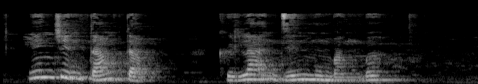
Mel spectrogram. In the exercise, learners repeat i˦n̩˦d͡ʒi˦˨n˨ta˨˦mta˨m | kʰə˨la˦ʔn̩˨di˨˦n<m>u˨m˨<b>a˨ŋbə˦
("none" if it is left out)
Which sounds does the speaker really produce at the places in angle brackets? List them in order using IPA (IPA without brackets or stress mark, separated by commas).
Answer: m, b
